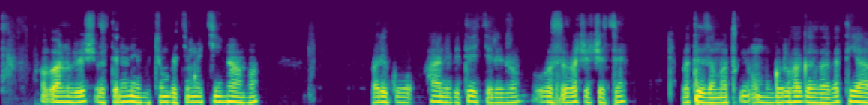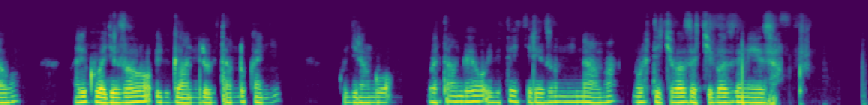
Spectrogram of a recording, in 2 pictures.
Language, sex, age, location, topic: Kinyarwanda, male, 25-35, Kigali, health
